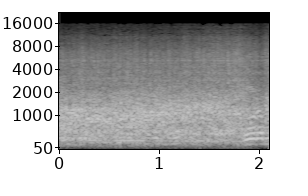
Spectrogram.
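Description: Steady rushing noise of a septic truck discharging sewage through its hose into the sewer, with faint voices over it.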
